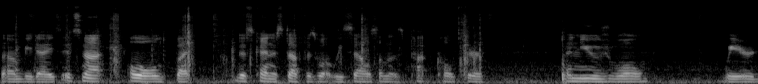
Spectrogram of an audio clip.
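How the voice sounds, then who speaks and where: Over light background noise, a man talks with monotone, flat intonation. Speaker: online reseller. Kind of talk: casual vlog chat. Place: home room. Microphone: phone near.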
